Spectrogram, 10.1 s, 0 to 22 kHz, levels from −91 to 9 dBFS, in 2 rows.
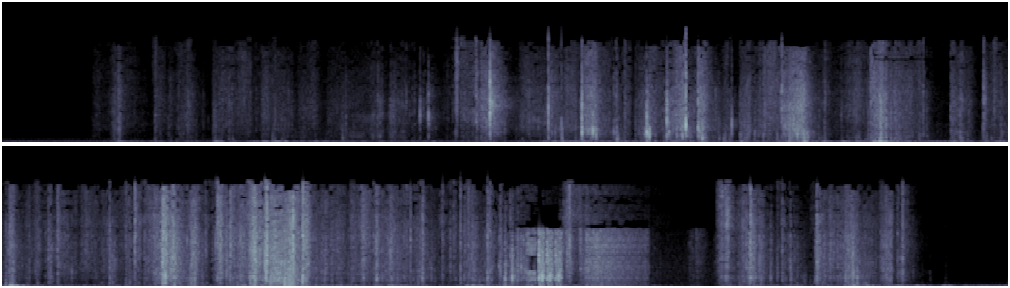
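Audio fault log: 3.24–3.48 s and 9.24–9.48 s, chunks out of order: a brief jumbled stutter. A 60 ms chunk arrived three chunks late and played after the ones meant to follow it. Nothing is missing, but the reshuffled order leaves three hard joins.
7.61–8.74 s, AAC frame loss with concealment: smeared, noisy, phasey patches over about 0.94 s. About 0.6 s of audio is gone, in scattered gaps, which fits roughly fourteen lost frames. The decoder fills each gap from the last good spectrum, and its longest run is about a fifth of a second.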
